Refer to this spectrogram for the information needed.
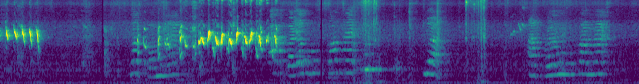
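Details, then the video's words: Juvenile yellow-vented bulbul, used to prompt other bulbuls into song: a short burst of fast twitter, then a rapid bubbling trill, followed by scattered lower warbled notes and sharp clicks. "suara burung trucukan muda"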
